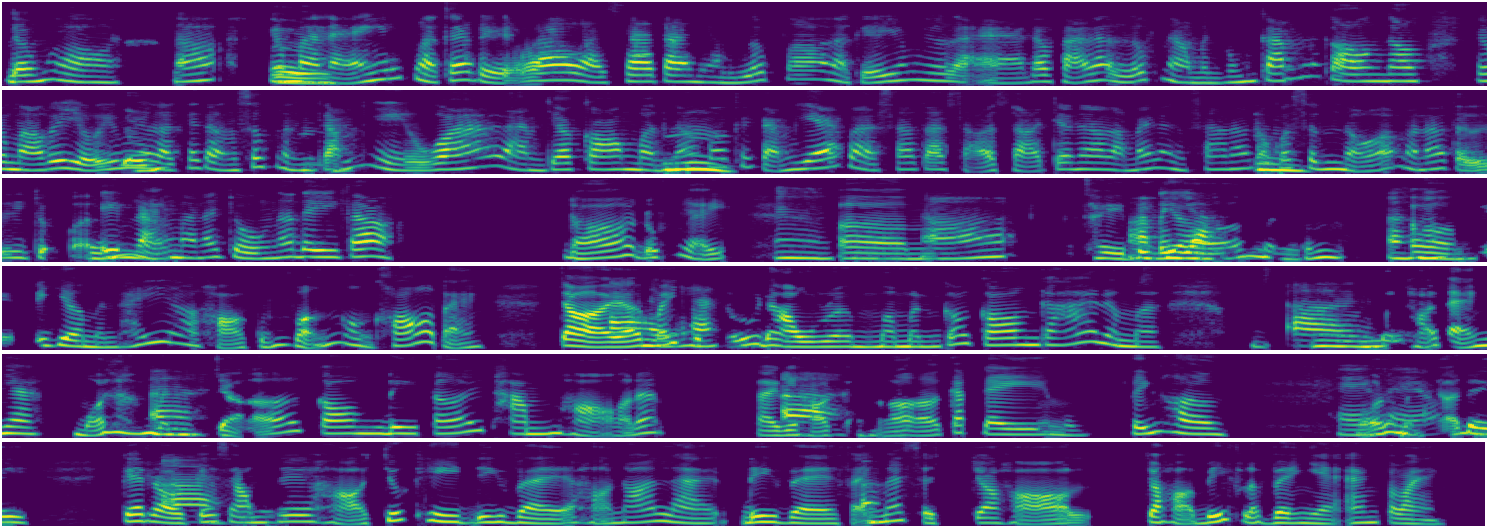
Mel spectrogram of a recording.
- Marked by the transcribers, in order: other background noise; tapping; laughing while speaking: "lần"; in English: "message"
- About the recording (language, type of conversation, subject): Vietnamese, unstructured, Theo bạn, điều gì quan trọng nhất trong một mối quan hệ?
